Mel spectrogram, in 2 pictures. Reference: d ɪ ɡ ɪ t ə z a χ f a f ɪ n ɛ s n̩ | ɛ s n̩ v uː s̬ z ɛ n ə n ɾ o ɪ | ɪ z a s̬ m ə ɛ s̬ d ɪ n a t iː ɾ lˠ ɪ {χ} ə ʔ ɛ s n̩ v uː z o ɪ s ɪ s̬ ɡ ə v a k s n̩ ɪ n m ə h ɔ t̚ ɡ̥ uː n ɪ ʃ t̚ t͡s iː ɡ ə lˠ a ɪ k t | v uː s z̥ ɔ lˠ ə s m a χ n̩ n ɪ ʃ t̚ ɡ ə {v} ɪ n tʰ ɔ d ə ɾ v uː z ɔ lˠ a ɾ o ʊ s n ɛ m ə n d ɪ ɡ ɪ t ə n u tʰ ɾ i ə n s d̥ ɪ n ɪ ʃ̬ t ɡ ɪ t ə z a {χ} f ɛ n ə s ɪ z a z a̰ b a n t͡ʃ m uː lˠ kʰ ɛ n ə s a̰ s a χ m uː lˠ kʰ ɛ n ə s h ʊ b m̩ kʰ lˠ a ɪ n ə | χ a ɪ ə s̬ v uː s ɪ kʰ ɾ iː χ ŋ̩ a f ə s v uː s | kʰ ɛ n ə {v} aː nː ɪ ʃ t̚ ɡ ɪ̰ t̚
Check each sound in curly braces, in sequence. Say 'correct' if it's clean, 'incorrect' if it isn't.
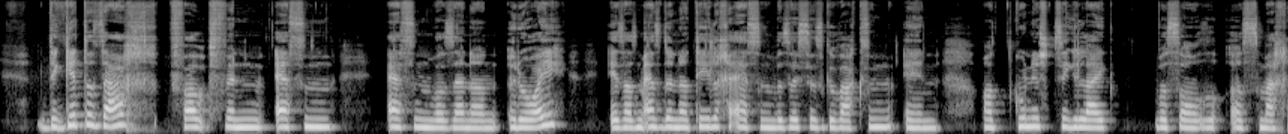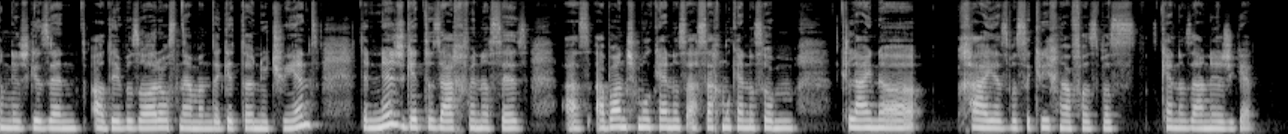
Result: correct, incorrect: z, correct, incorrect: z

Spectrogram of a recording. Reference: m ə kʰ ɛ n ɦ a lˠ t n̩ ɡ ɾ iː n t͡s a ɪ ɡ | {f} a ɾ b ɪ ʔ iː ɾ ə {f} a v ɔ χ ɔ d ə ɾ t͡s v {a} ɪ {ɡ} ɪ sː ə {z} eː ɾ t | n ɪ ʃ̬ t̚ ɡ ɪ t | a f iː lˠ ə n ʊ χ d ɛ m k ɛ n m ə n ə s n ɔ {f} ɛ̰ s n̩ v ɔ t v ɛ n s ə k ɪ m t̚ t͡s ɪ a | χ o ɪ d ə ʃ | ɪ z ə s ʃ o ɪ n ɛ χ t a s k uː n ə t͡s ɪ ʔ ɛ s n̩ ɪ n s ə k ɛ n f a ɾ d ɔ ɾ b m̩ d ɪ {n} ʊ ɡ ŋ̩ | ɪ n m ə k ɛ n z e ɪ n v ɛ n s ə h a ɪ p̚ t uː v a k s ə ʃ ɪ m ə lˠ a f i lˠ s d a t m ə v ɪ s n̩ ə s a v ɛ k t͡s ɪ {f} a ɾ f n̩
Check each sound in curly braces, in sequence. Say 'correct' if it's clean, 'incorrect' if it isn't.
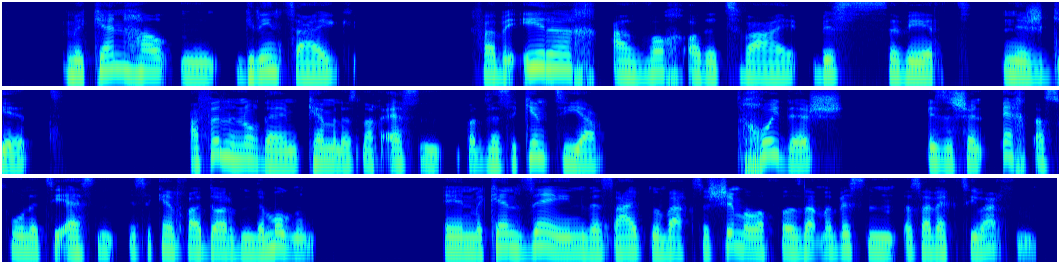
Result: correct, incorrect: χ, correct, incorrect: b, incorrect: v, incorrect: χ, incorrect: m, incorrect: v

